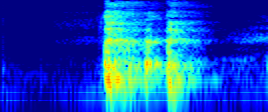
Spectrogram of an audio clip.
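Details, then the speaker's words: Adult coughing with a cold (cough and cold after eating chips the day before, up all night); speaker says she's coughing, drinking jaggery tea. "ठीक खासी हो रही है खासी हो रही है ठीक है"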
